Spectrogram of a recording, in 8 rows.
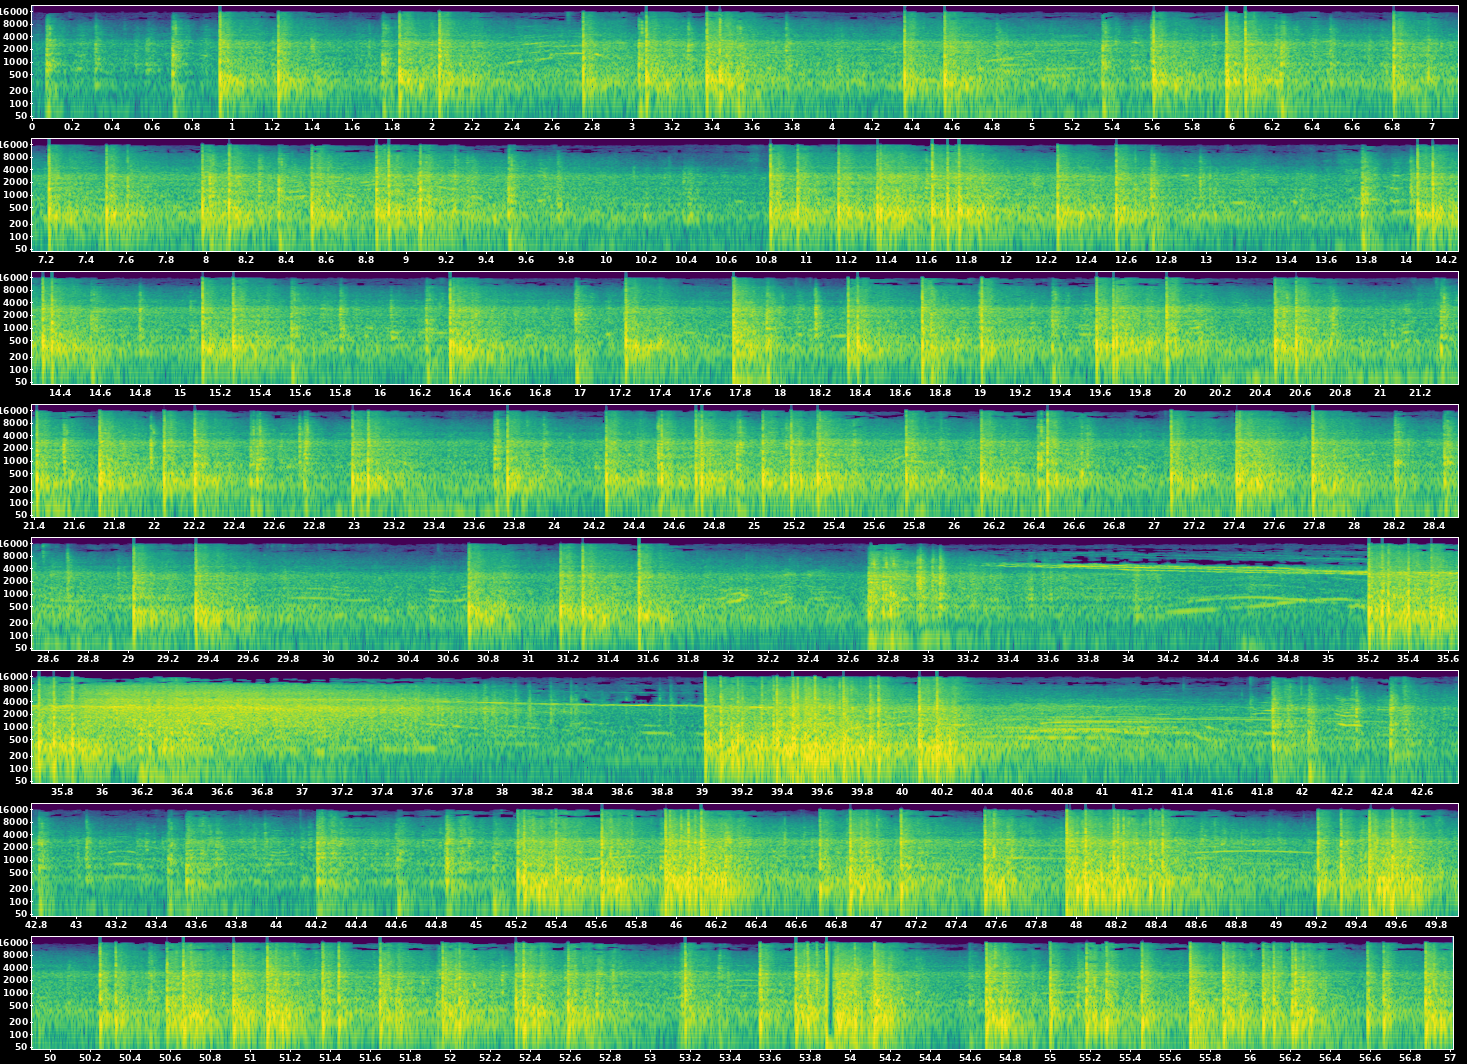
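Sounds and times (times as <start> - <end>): fireworks booms and crackles: 0.0 - 57.0
fireworks shells bursting: 32.6 - 40.6.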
